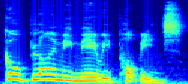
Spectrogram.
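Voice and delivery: a bad Cockney accent like a movie chimney sweep; mock Cockney accent. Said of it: "not his Cockney accent".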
